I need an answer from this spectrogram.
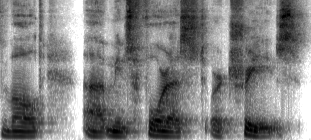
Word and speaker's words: Wald: Uh the word shine in German means beautiful and wald which would be pronounced vault uh means forest or trees.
